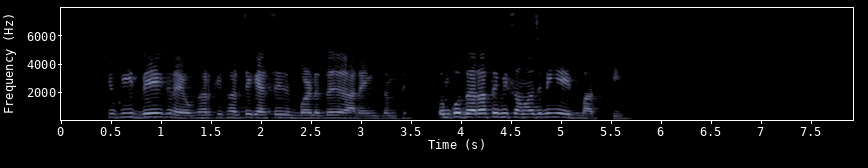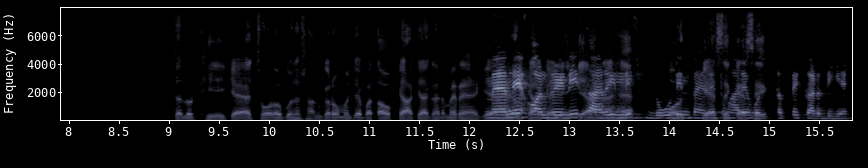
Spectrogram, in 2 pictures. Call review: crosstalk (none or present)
present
